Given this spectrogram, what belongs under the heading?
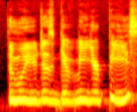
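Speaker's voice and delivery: acted weeping, high-pitched, tearful pleading voice. Retelling praying while crying on a trip to Guatemala, retelling a tearful plea. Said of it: "I'm still crying".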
